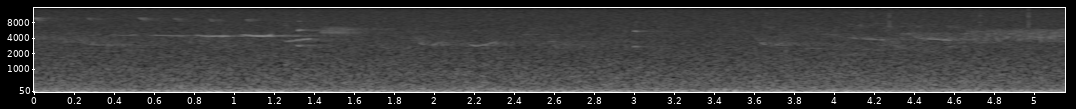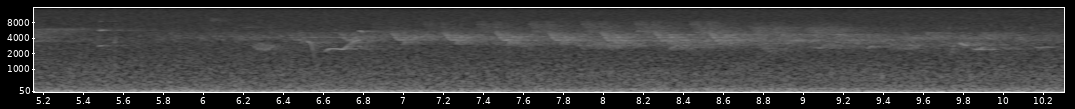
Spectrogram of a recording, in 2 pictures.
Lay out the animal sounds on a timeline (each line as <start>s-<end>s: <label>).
0.0s-2.0s: Black-throated Green Warbler (Setophaga virens)
0.0s-10.3s: Red-eyed Vireo (Vireo olivaceus)
3.6s-5.7s: Black-throated Blue Warbler (Setophaga caerulescens)
6.8s-10.2s: Ovenbird (Seiurus aurocapilla)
